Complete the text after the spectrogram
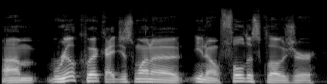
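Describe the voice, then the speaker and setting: A man hosting a live podcast in casual chat, a little hoarse, rambling and self-deprecating with frequent restarts. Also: fairly low pitch, lively intonation, moderate pace, darkish tone, no echo, studio quality. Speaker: podcast host.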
